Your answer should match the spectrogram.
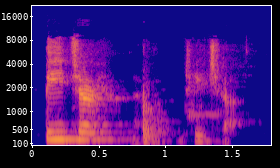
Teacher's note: the tip of the tongue touches the front part of the teeth or you know it's placed just behind the teeth before it's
